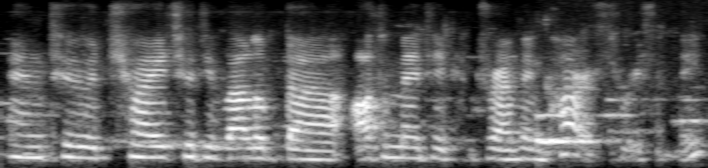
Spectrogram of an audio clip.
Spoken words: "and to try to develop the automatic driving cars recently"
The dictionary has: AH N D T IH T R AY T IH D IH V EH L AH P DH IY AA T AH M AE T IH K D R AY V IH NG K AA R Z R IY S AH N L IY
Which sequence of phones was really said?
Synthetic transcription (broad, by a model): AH N T IH T R AY T IH D IH V EH L AH P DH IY AA T AH M AE T IH K D R AY V IH NG K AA R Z R IY S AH N L IY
